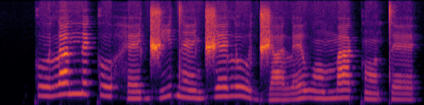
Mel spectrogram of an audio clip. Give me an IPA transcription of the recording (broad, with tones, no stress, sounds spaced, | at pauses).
k o˧ l a˦ n ɛ˦ k o˧ h ɛ˨ d͡ʒ i˨˦ d ɛ̃˧ d͡ʒ ɛ˦ l o˦˨ d͡ʒ a˨ l ɛ˨˦ w ɔ̃˧ m a˦ k ɔ̃˧ t ɛ˧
